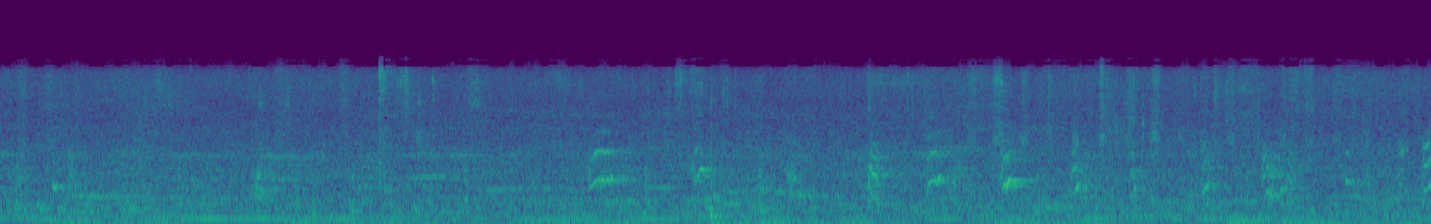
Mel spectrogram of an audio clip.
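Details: A Rottweiler mother, Yuki, nurses her newborn litter while the puppies let out scattered brief squeaky whimpers, several short upward-bending cries clustered midway and toward the end, over constant low rumbling and shuffling noise.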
